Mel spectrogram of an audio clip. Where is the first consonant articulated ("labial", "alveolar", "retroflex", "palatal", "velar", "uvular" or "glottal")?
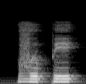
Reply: labial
